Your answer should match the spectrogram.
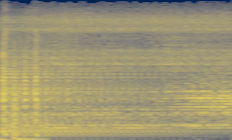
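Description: Electronic dance music from a DJ mix. The drums and bass drop out about half a second in, leaving a held synth chord.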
